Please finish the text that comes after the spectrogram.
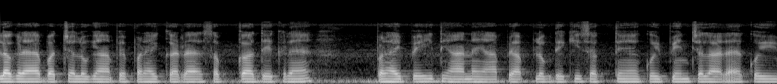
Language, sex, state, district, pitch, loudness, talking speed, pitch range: Hindi, male, Bihar, West Champaran, 125 Hz, -18 LUFS, 270 wpm, 125-130 Hz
